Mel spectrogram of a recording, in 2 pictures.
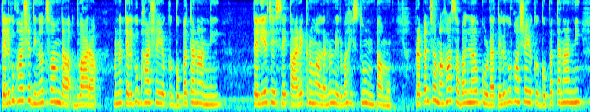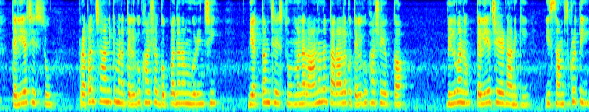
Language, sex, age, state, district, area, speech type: Telugu, female, 18-30, Telangana, Ranga Reddy, urban, spontaneous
